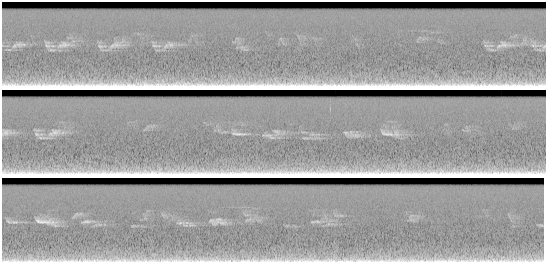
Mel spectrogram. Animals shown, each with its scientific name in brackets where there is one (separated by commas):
Blue-headed Vireo (Vireo solitarius), Black-throated Green Warbler (Setophaga virens), American Robin (Turdus migratorius)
